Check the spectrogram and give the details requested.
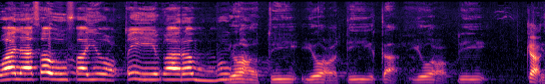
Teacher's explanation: کاف باریک ہے, را موٹا ہے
